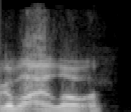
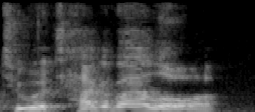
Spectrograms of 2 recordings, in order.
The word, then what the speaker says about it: Tagovailoa: that Tua Taglio. I got. I can never pronounce his last name. Tagovailoa. – Tagovailoa. Tua Tagovailoa.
